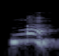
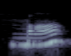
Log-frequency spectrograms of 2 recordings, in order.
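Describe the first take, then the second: First: The pitch falls sharply from high to low. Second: The pitch rises from middle to high. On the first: "The fourth tone is a lowering tone" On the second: "The second tone is a rising tone"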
